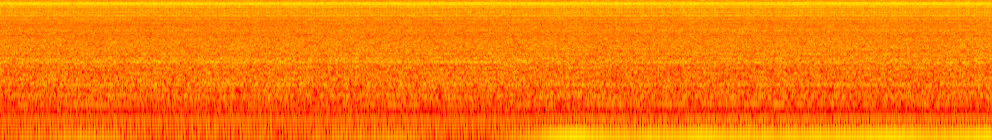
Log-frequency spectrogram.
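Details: Idle beat wobbles unevenly at about three to four pulses a second with a slight swell midway; rough idle.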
